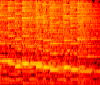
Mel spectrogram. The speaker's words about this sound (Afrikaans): Ooh, dis my selfoon se luidtoon. As daardie liedjie speel, weet ek iemand probeer my bel.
